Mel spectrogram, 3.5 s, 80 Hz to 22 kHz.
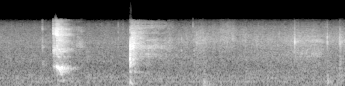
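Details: Young girl with prolonged hiccups, awake at bedtime around 9:37 pm: two brief, sharp catches of breath less than a second apart, in a quiet room.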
